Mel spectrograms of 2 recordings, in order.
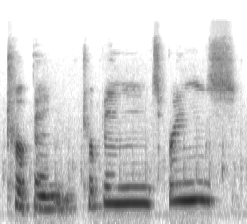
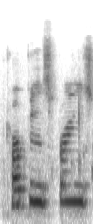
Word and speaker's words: Tarpon Springs: He was born in Turpin Turpin Springs. Tarpon Springs. Turpin Springs.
